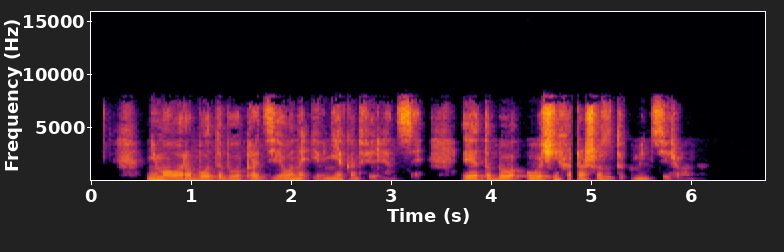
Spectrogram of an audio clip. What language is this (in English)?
Russian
